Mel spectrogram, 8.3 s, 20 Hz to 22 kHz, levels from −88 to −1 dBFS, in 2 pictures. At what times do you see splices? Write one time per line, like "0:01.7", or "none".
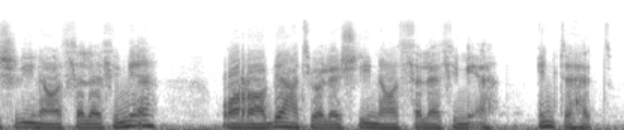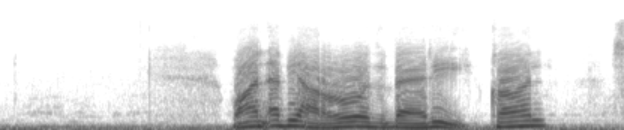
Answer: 0:06.2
